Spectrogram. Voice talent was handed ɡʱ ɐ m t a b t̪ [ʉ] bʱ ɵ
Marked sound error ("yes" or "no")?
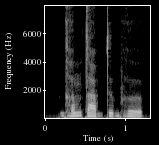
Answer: no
